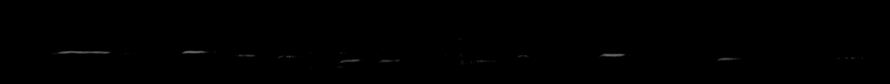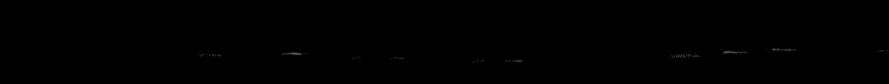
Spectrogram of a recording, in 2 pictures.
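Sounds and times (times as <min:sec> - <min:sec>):
person whistling a slow hymn melody: 0:00.5 - 0:04.1, 0:06.0 - 0:06.5, 0:07.2 - 0:07.5, 0:10.9 - 0:14.3, 0:15.6 - 0:17.7.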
